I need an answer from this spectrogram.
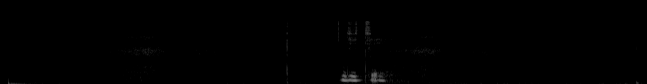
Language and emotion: Russian, sad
